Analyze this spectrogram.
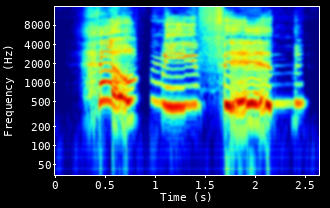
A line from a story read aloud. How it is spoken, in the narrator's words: shrieked a child who looked no older than 8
